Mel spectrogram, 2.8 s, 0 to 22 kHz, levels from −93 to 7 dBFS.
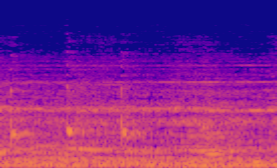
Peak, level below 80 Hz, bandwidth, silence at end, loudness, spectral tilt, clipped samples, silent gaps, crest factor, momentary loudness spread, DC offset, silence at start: -12 dBFS; -32 dBFS; 8.4 kHz; 0 s; -25 LUFS; -7.5 dB/octave; under 0.1%; none; 14 dB; 3 LU; under 0.1%; 0 s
